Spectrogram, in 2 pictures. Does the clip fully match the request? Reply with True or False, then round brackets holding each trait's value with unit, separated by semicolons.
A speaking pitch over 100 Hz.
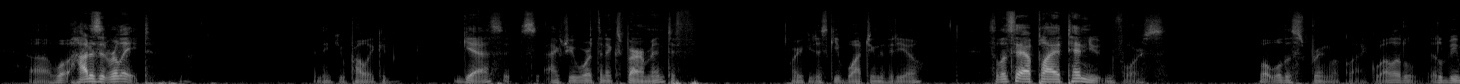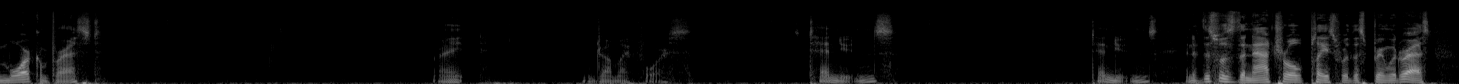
False (90 Hz)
